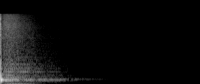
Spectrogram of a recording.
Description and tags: Snare Of God Drier 016
realistic, drumset, set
